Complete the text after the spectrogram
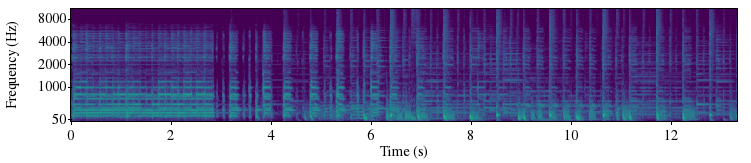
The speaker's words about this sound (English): press your left hand alternately up and down so that only certain chords are highlighted and other ones just become this kind of rhythmic, well, chuck sound.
